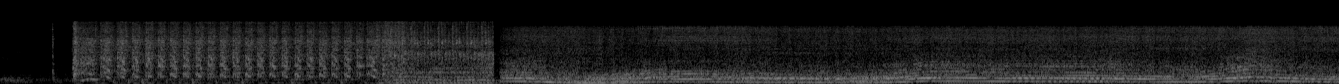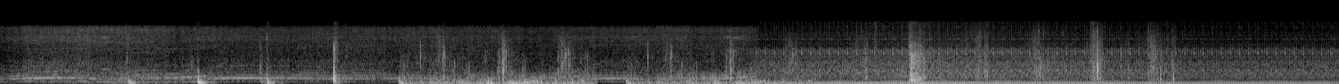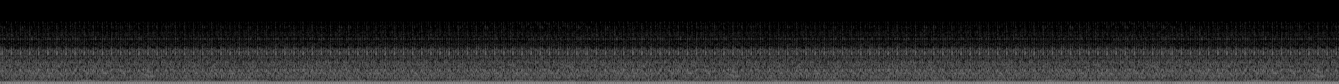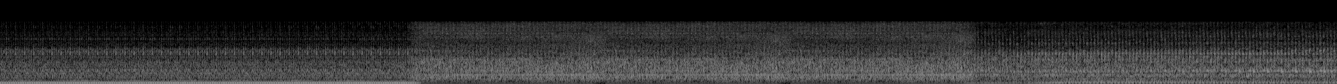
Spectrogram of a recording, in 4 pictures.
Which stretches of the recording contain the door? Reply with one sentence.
The door can be heard from 22.4 to 22.9 s.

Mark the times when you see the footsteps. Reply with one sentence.
You can hear the footsteps from 14.6 to 25.4 s.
